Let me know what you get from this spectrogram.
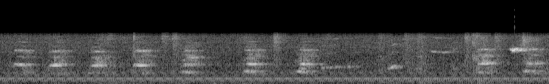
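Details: Three-week-old puppies playing together for the first time; a run of short, high whiny squeaks and yips repeating about twice a second, with a steady low hum underneath.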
